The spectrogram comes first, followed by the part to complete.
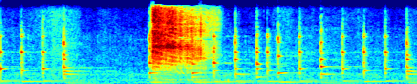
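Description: A phone ringtone playing a quick melody of short, bright notes, with a brief burst of hiss about a second and a half in.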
